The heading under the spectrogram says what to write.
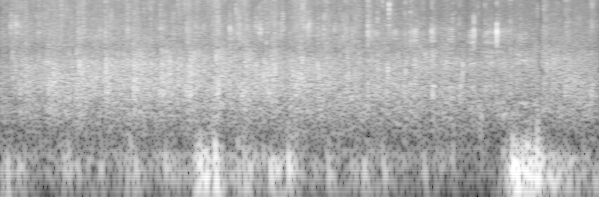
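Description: An audience applauds steadily for the whole stretch, a dense, even wash of many hands clapping, with a couple of brief low thumping swells partway through.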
